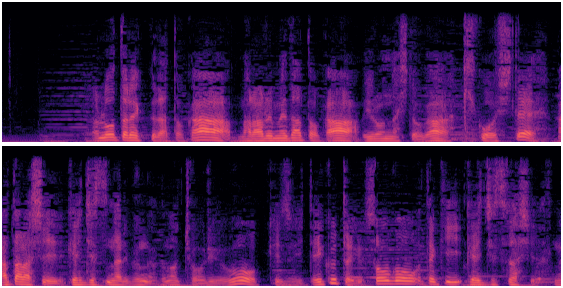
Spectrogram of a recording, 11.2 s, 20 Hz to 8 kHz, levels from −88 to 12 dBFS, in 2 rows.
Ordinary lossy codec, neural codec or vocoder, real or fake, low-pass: none; none; real; 7.2 kHz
